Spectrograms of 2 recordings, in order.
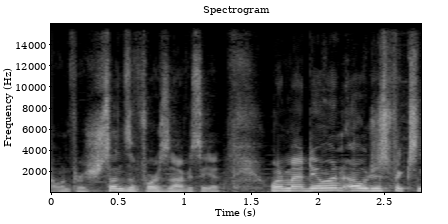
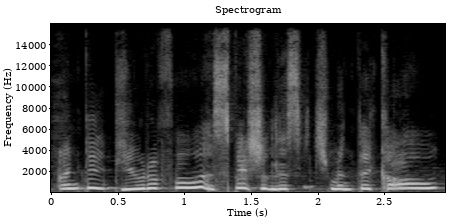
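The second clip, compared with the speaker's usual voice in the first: put-on much higher, girlish and sweet morning greeting; a cheerful young girl greeting her friend, pitched way up; Zelda voice; 14 semitones higher than usual. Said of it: "That's how I think they talk".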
